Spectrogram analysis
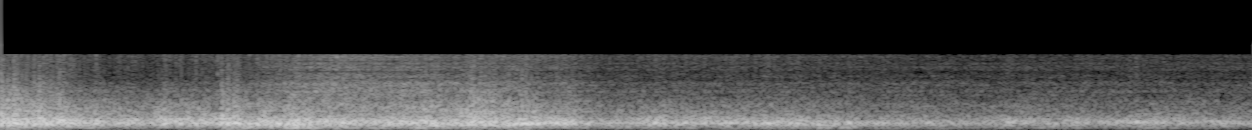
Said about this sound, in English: I looked out the window, and the sky grew darker and darker. The thunder seemed to make the earth shake.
